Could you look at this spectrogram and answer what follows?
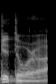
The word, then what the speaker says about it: Ghidorah: Ghidorah.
